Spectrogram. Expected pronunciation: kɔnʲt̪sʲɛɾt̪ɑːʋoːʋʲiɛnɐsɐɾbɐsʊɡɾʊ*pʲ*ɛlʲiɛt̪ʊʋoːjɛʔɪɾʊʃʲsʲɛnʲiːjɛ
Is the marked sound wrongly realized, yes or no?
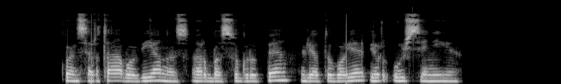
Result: no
